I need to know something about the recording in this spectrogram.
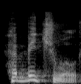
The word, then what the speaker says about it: habitual: care of them be a provider next one habitual h a b i t u a l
